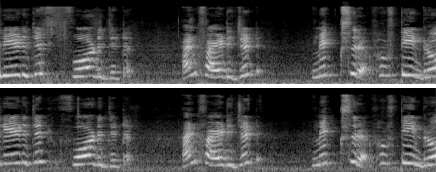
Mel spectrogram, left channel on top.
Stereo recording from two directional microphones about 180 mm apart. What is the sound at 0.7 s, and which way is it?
A woman's voice, 10° left (ahead or behind).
